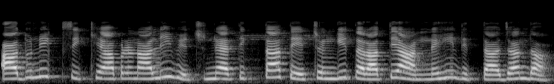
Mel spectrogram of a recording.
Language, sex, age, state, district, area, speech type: Punjabi, female, 18-30, Punjab, Patiala, urban, spontaneous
